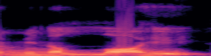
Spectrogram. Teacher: اللہ کا لام موٹا پڑھنا ہے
